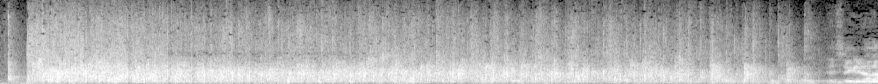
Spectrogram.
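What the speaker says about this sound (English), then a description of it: "it wasn't a loud enough round of applause for opening ceremonies" A crowd at an auto show opening ceremony bursts into loud, sustained applause, dense clapping that fills the room and tapers off toward the end.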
